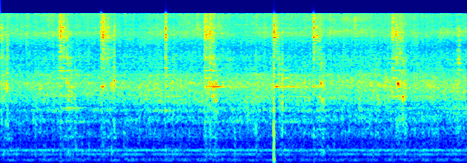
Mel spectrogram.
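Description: Vegetables stir-fried over raised heat in a pan give a steady soft sizzle broken by rhythmic scraping strokes and an occasional sharp clink of the spatula against metal.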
